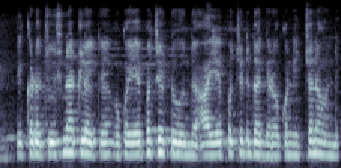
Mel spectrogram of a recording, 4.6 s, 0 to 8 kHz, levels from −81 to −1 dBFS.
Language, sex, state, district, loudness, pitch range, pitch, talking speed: Telugu, male, Telangana, Komaram Bheem, -16 LUFS, 155-175 Hz, 165 Hz, 170 wpm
